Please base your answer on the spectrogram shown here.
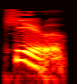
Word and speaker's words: HU: In Ekankar, one of the basic forms of prayer includes singing the word Hu, which is pronounced as Hu, a holy name of God.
